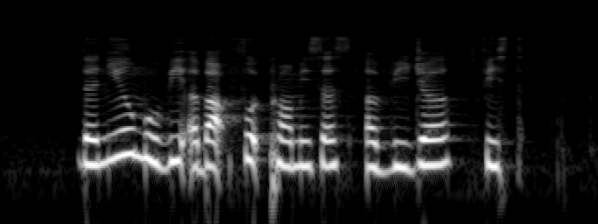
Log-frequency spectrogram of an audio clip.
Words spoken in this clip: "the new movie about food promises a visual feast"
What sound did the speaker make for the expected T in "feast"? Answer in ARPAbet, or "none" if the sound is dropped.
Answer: T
